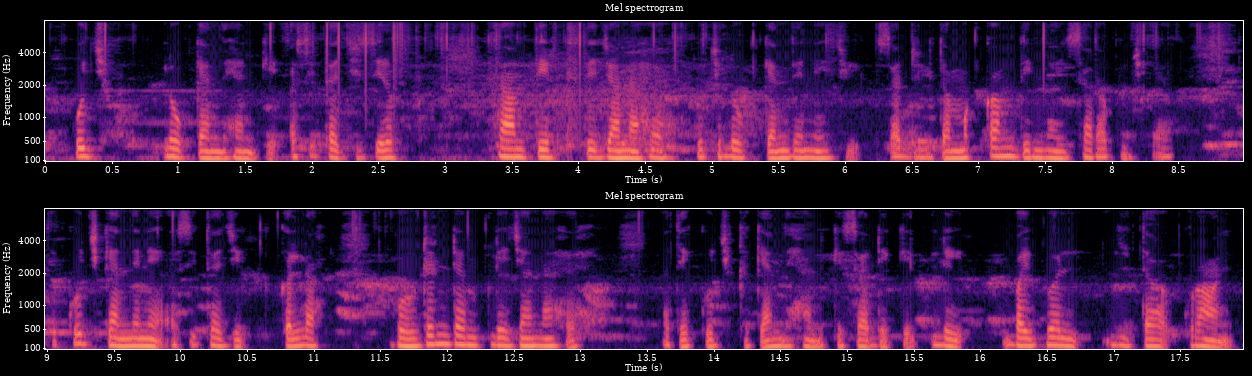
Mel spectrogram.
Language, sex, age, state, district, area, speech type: Punjabi, male, 45-60, Punjab, Patiala, urban, spontaneous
